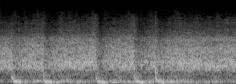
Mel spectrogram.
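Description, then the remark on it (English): A sellout ballpark crowd roars continuously in a dense, loud wash of cheering and shouting as Henry Aaron hits his 715th home run, with scattered whoops and bursts rising above the sustained noise. “The sellout crowd is cheering.”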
